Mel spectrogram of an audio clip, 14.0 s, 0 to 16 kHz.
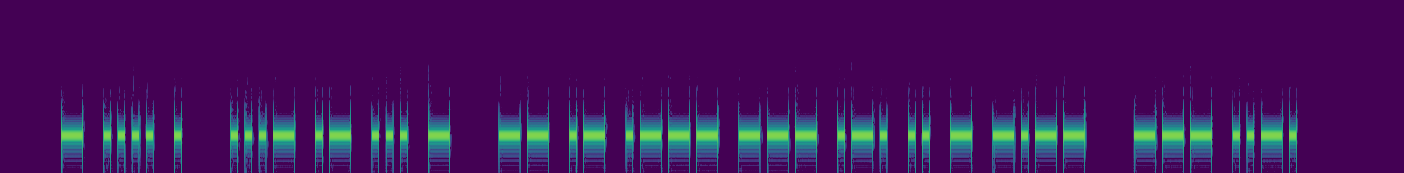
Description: Morse code, heard as a keyed tone, about 17 wpm, 700 Hz. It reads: THE VAST MAJORITY OF
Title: Sets of 4 Words 17wpm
